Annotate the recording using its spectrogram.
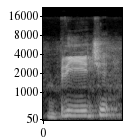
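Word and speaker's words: bridge: Silent होता है आपका, जी से पहले अगर आया है अक्षर, ठीक है ना, पहले आया है तो हम डी को क्या पढ़ेंगे, साइलेंट पढ़ेंगे।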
